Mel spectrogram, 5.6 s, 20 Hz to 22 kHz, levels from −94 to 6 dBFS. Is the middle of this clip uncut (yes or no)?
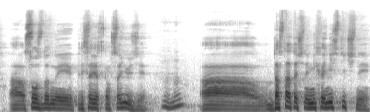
yes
